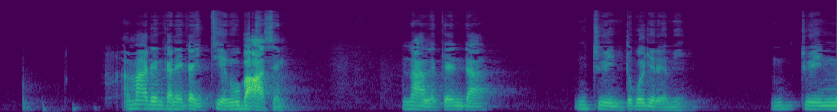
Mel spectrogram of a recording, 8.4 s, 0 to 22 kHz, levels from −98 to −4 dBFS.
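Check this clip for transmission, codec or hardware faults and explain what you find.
One codec fault runs through the whole clip: HE-AAC compression, likely at a low bitrate of about 20 kbps. The encoder codes only the lower spectrum and rebuilds the treble by copying lower bands upward under a coarse envelope. The harmonics no longer line up across the crossover, so s sounds in the speech turn gritty and lispy. The damage is plainly audible, and nothing reaches above 14.9 kHz.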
